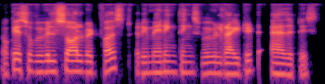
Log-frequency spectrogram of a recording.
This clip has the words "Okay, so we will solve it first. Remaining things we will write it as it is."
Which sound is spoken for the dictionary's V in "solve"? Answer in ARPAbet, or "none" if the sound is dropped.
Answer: V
